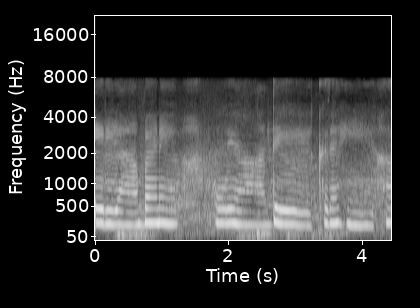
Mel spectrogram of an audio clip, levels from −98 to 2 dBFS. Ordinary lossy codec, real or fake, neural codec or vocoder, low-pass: none; fake; codec, 16 kHz, 2 kbps, X-Codec, HuBERT features, trained on balanced general audio; none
